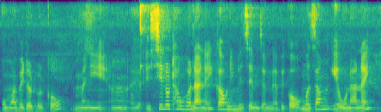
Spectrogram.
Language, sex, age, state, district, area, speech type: Bodo, female, 30-45, Assam, Kokrajhar, rural, spontaneous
